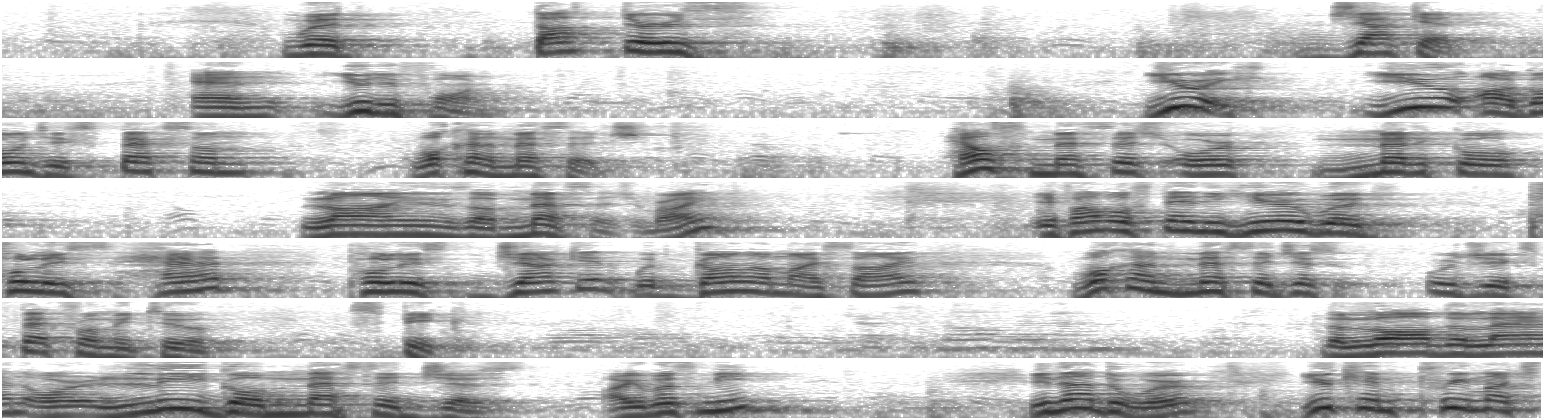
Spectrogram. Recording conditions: live audience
